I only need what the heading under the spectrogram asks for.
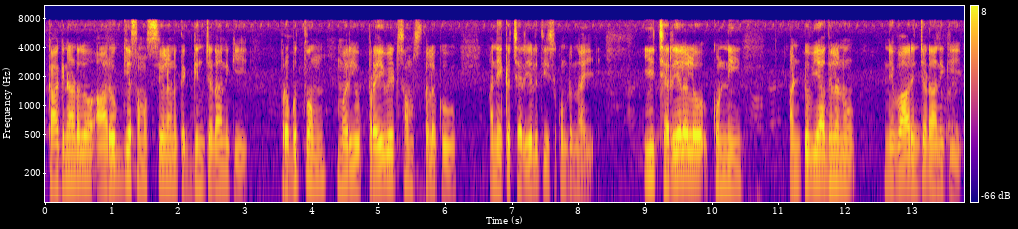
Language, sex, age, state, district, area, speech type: Telugu, male, 30-45, Andhra Pradesh, Kakinada, rural, spontaneous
